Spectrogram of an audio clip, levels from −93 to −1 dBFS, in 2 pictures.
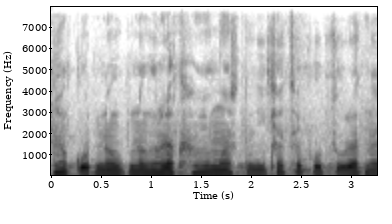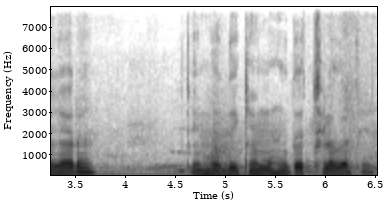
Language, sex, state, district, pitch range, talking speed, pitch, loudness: Chhattisgarhi, male, Chhattisgarh, Sarguja, 140-155 Hz, 175 wpm, 145 Hz, -16 LUFS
